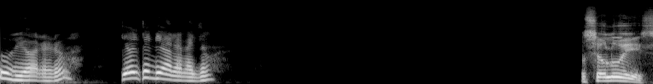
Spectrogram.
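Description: An elderly woman speaks close by in short phrases.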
